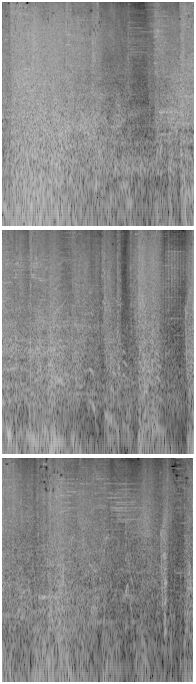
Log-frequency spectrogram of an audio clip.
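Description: Video game spell effects whoosh and crackle during a team fight.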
